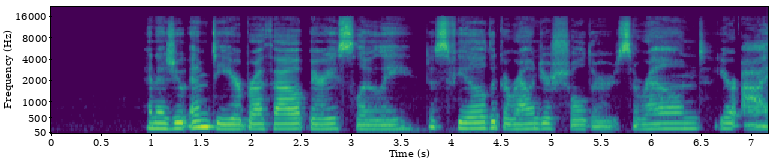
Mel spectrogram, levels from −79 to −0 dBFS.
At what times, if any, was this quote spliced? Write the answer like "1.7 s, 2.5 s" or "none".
3.7 s, 4.5 s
